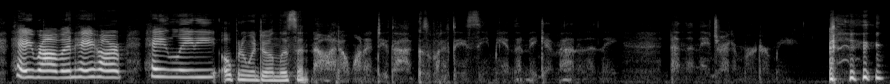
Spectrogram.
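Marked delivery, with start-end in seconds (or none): 3.1-8.9 hushed, fearful, breathless whisper; mock-terrified whisper about being seen; scared whisper. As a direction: whisper it like they might hear you. Fearful reply to "open a window.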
